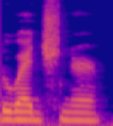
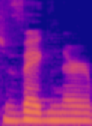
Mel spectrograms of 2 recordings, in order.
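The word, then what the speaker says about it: Wegener: alfred wegner or alfred wenchner he is a german scientist so people would pronounce his surname as wegner but then as long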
